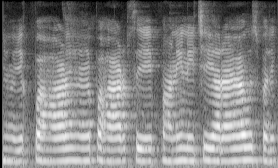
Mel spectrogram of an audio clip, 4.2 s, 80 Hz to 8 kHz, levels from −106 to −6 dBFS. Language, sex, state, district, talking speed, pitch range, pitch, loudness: Hindi, female, Bihar, West Champaran, 185 wpm, 205-215 Hz, 210 Hz, -16 LUFS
